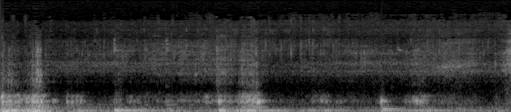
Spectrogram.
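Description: Handling noise picked up by a camera mounted on a rifle scope: a low rumble with a few knocks as the air rifle is shifted, loudest at the start and again about two seconds in.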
